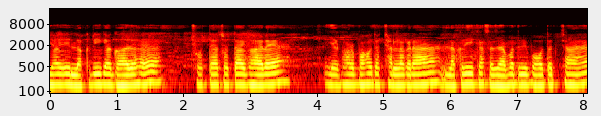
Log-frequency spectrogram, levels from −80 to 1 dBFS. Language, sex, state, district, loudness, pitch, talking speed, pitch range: Hindi, male, Bihar, West Champaran, -16 LUFS, 155 Hz, 170 wpm, 150-160 Hz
